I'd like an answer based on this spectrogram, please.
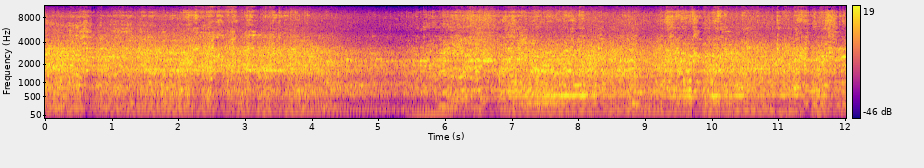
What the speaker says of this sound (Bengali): তোমাদের কাদের কাদের এরকম মেশিন আছে, তো ঘাস কাটতে জঙ্গল কাটতে সুবিধা হবে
